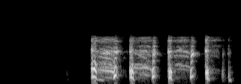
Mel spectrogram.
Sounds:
Cough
